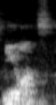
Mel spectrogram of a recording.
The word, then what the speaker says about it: nuance: words the word is nuance so you can see this painting on the board and the pronunciation is in two parts one is new second is on so it becomes nuanced so basically the meaning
